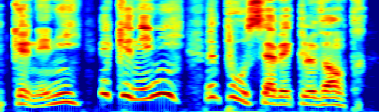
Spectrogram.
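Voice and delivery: high, urgent nurse's voice; infirmière qui exhorte. A narrator's reading. Nurse urges woman to push. (voix aiguë et pressante d'infirmière)

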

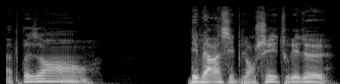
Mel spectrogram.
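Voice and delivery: loud, high, stern order. Acted. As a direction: order them off firmly. Susanna ordering them off.

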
